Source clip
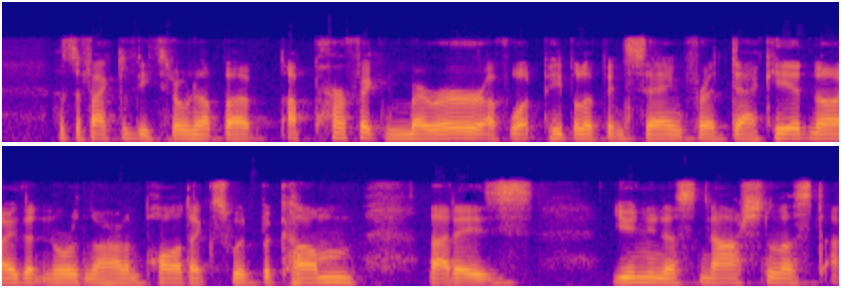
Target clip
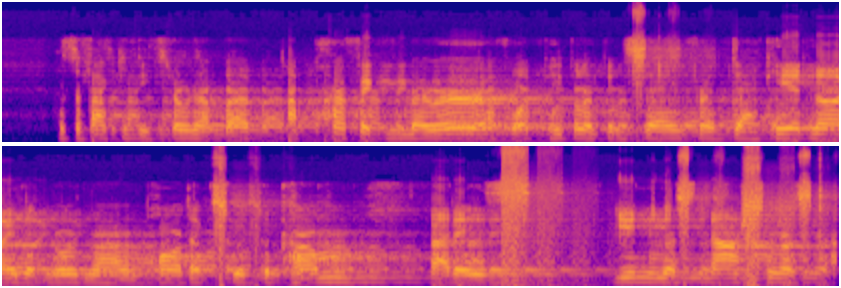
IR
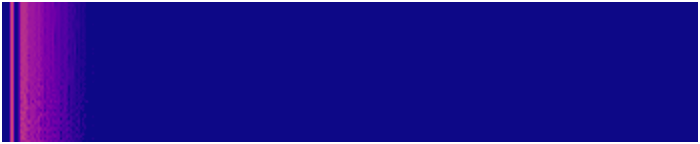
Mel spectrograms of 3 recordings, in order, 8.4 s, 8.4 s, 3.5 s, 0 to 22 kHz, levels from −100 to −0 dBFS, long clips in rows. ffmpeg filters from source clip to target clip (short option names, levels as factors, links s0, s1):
-filter_complex "[0:a]afwtdn=0.0178,aderivative,aecho=1:1:2.4:0.55,aeval=exprs='0.2*sin(PI/2*7.94*val(0)/0.2)':c=same,asplit=2[s0][s1];[s1]adelay=176,lowpass=f=2700:p=1,volume=0.316,asplit=2[s2][s3];[s3]adelay=176,lowpass=f=2700:p=1,volume=0.48,asplit=2[s4][s5];[s5]adelay=176,lowpass=f=2700:p=1,volume=0.48,asplit=2[s6][s7];[s7]adelay=176,lowpass=f=2700:p=1,volume=0.48,asplit=2[s8][s9];[s9]adelay=176,lowpass=f=2700:p=1,volume=0.48[s10];[s0][s2][s4][s6][s8][s10]amix=inputs=6:normalize=0,asplit=2[s11][s12];[1:a]atrim=start_sample=2205,asetrate=27783,aresample=44100,lowpass=3800[s13];[s12][s13]afir=irnorm=-1:irlink=0,volume=0.266[s14];[s11][s14]amix=inputs=2:normalize=0"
